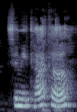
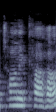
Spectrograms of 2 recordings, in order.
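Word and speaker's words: tānekaha: Tinikaka, that might work on there. Tanikaha. Tanikaha. Yeah, See, I yeah. said it wrong. Tanikaha.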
